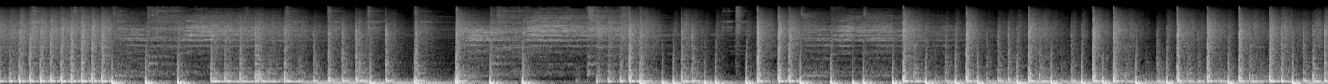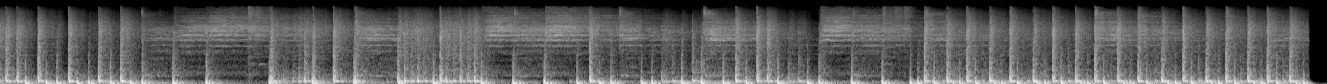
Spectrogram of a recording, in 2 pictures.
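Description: Playback of a live-recorded jazz-fusion drum kit with a dry 1970s sound and no reverb: a busy groove of kick, hard-hit snare and hi-hat with tom fills, running without a break. The snare was recorded hot enough to clip.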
